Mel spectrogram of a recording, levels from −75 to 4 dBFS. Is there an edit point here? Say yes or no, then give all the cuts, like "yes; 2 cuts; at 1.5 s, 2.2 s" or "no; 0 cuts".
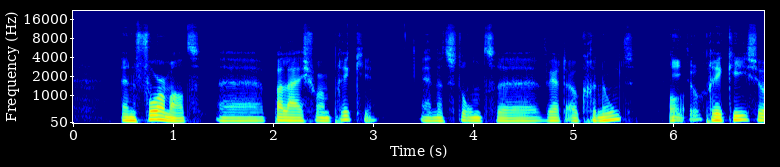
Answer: yes; 1 cut; at 6.0 s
